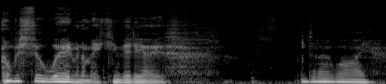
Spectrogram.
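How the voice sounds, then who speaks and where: A man speaks at a medium pitch and a moderate pace. His tone is dark and mellow, somewhat breathy. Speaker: mobile car diagnostics technician. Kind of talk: casual work vlog. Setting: inside a car at a dealership. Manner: thinking aloud, hesitant; quiet.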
